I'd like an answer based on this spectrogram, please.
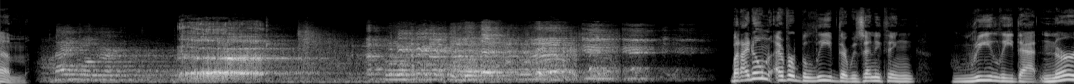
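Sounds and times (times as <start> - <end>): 
speech: 0.0 - 2.4, 3.8 - 5.6, 7.3 - 10.7
loud belch: 1.8 - 3.2
laughter: 3.6 - 7.0.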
